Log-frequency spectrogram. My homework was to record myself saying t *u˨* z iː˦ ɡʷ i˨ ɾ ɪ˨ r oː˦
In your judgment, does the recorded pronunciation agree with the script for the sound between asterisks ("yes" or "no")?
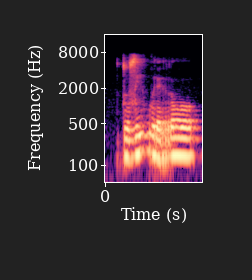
yes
